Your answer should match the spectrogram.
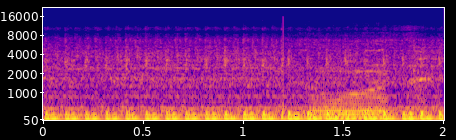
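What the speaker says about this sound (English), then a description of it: "There it is, engine braking" A 2023 Can-Am Outlander XT850 ATV engine braking on a deep woods trail, a steady low mechanical drone with pulsing exhaust and light clatter, close up under someone talking.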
